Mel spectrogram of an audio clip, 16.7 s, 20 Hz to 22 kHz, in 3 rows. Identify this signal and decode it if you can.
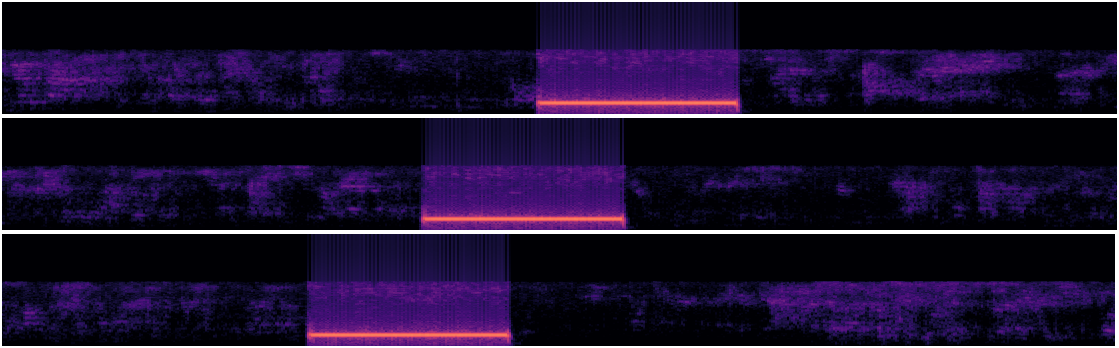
Ringback tone (Europe, 425 Hz).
